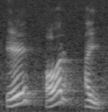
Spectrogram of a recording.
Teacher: ए दौतौ कंठ तालु, यहाँ पर 2 स्थानों को मिला करके जो वर्ण बोले जाते हैं उनका संकेत किया जाता है कि कंठ और तालु के माध्यम से जिन वर्णों का उच्चारण किया जाता है वे हैं ए और ऐ। तो इस प्रकार से ये 2 जो स्वर वर्ण हैं उनका उच्चारण स्थान कंठ और तालु के माध्यम से किया जाता है। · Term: कंठ तालव्य वर्ण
